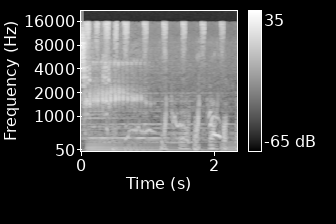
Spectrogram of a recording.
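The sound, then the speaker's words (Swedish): Low, throaty grunts and drawn-out moaning calls of seals underwater, several overlapping, with a rough pulsing growl and a brief rising whine near the end, along with fish sounds. No talking. “Sälar som knorrar. Och fiskläten.”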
